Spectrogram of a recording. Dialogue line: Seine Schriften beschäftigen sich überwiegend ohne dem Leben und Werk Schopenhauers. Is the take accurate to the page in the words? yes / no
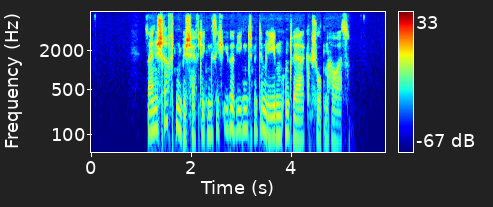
no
